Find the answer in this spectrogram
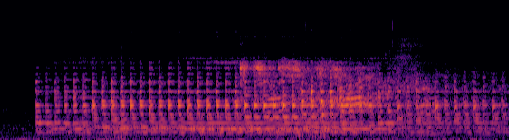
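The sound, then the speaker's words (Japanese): A bright, tonal jingle starts after a brief pause, with a steady pulsing rhythm of repeated notes that swells slightly in the middle and plays on without any voices. “さあ音楽を流さずもうすでにあの時間が半分ぐらい過ぎてしまいましたがちょっとここで音楽流してみましょうかスタートです。”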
